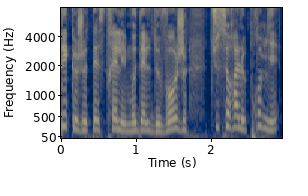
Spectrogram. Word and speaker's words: Voge: le nom de l'entreprise qui n'est pas Voge. Vog. Vog, c'est le magazine. J'ai demandé à Marie Stella, la conseillère la bonne prononciation. C'est Vog parce qu'en fait ça vient du chinois Wii qui signifie sans limite. C'est pour ça que c'est Voge. Tu as appris c'est Voge.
